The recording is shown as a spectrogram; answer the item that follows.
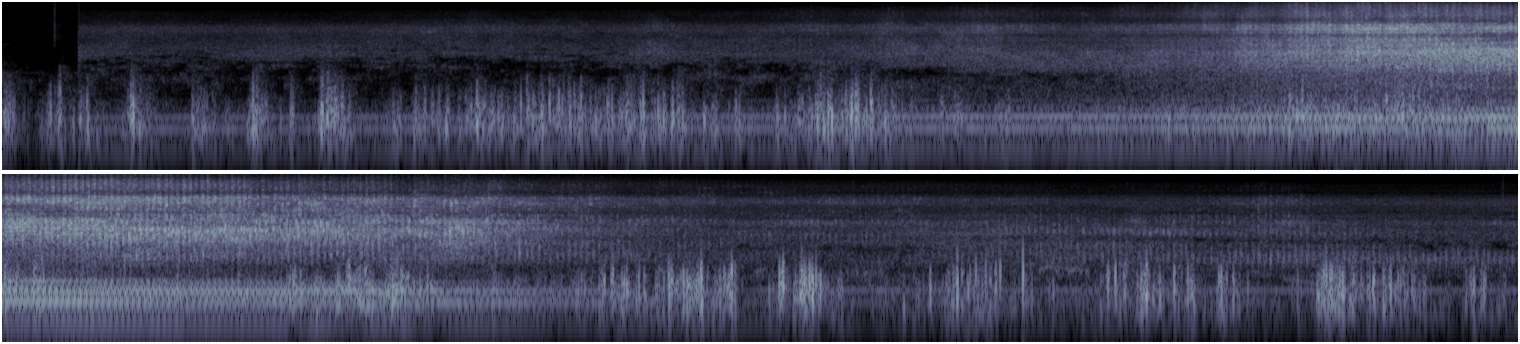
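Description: Aeronca Champ light plane's small flat-four engine and propeller at full throttle on the takeoff run. It grows louder as the plane approaches, is loudest as it passes about halfway through, then fades as it climbs away.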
